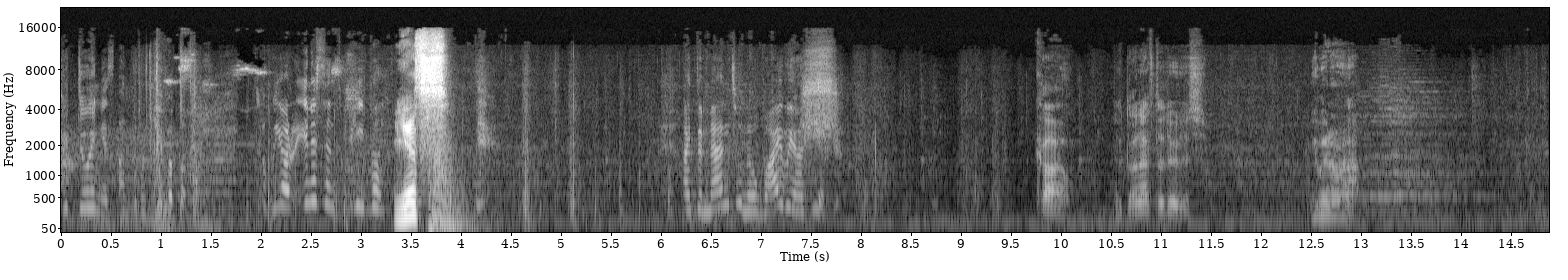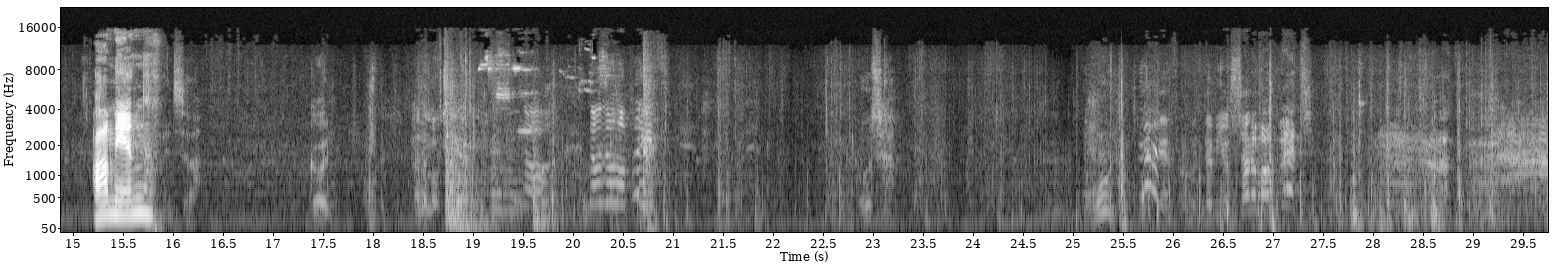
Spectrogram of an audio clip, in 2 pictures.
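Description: A young man talks into a close microphone in a calm, casual way.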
